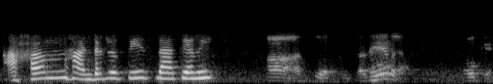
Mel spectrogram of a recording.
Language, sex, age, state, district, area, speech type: Sanskrit, female, 18-30, Kerala, Palakkad, rural, conversation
